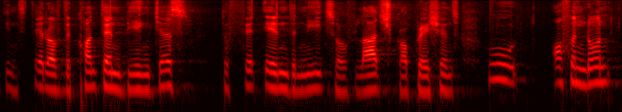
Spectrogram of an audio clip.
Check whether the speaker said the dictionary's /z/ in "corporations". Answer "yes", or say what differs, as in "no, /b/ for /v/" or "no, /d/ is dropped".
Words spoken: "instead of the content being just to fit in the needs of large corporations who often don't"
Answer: no, /s/ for /z/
